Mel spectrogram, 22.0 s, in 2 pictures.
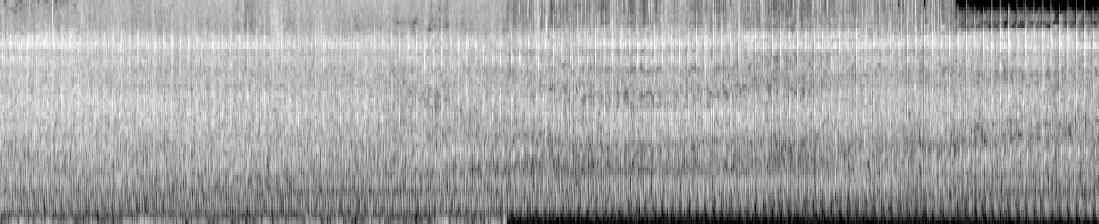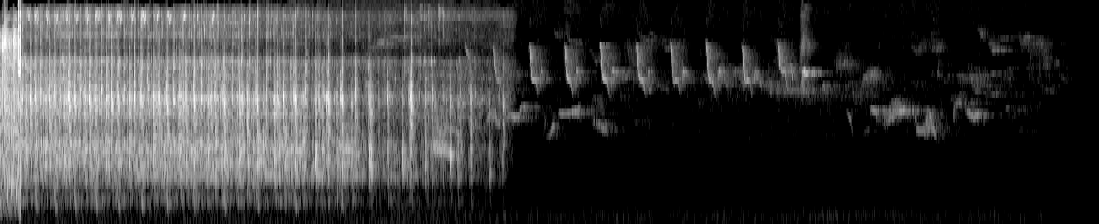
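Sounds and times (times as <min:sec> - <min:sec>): small toy motor clattering: 0:00.0 - 0:16.1
bird chirping: 0:15.0 - 0:21.6.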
